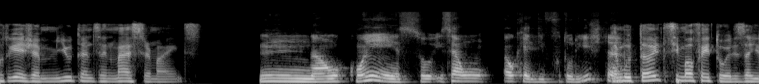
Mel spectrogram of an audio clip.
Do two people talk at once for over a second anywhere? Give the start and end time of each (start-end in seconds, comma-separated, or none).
none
